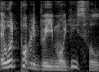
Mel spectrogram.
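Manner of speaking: voice cracking on a word mid-phrase. Explaining how they decide what to clip, voice cracking. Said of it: "voice crack".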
